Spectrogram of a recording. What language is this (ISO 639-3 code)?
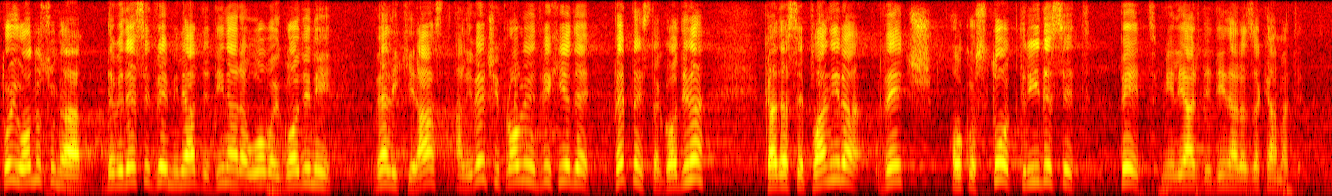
srp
